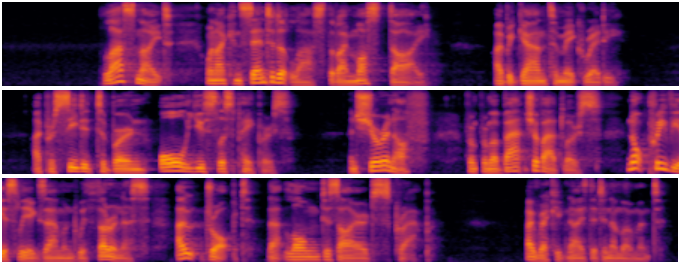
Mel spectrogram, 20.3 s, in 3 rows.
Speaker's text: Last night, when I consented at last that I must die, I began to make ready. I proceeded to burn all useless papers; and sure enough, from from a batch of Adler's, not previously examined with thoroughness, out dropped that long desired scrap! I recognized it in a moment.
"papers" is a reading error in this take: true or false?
false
